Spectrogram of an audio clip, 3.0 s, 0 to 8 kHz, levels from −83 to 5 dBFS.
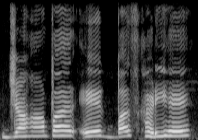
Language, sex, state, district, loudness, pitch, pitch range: Hindi, female, Madhya Pradesh, Bhopal, -13 LUFS, 255 Hz, 235-270 Hz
